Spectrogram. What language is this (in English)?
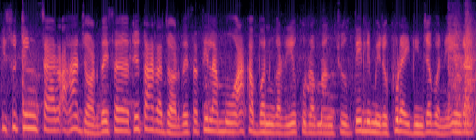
Nepali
